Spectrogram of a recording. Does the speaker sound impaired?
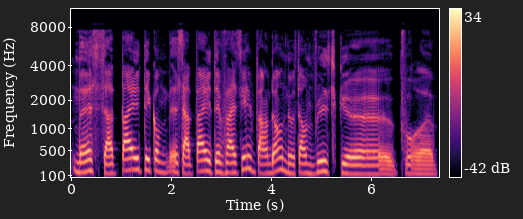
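Yes: dystonia; congenital, from lack of brain oxygen at birth, diagnosed soon after, left forearm most affected; age 23, later worsening with new left arm pain, fluctuating pain, worse when tired; eloquence disorder caused by dystonia, alongside muscular disorder.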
